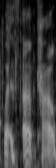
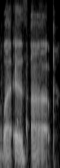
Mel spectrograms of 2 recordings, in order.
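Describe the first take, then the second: First: Said in the usual way. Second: What is up? dropped much lower and slowed; mock deep voice. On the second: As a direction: play it as a big low slow dude greeting.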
